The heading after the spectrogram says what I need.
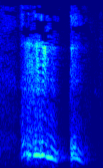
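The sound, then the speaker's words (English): Two throat clearings: a longer, rough, gravelly rasp lasting almost a second, then a shorter, sharper one after a brief pause, both loud against near silence. “excuse me, if I can clear my throat here”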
